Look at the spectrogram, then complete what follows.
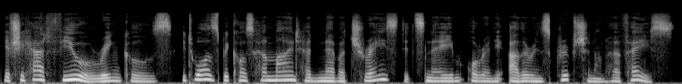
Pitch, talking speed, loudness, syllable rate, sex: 165 Hz, 195 wpm, -17 LUFS, 4.8 syllables/s, female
